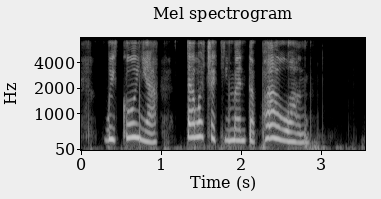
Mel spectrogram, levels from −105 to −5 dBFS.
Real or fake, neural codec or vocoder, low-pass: fake; codec, 16 kHz, 4.8 kbps, FACodec; 7.2 kHz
